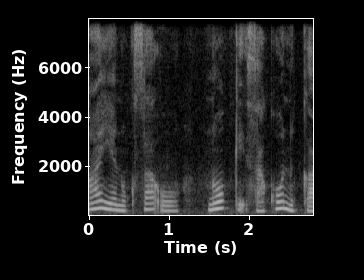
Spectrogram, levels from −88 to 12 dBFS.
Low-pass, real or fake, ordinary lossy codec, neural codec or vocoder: none; real; none; none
